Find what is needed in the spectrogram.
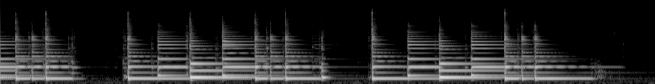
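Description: Ukulele played keroncong-style in C minor, the chord struck in rapid repeated picked strokes. It comes in three short phrases with brief pauses between them.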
